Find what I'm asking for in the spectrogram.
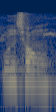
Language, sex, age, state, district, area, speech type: Bodo, male, 18-30, Assam, Kokrajhar, rural, read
